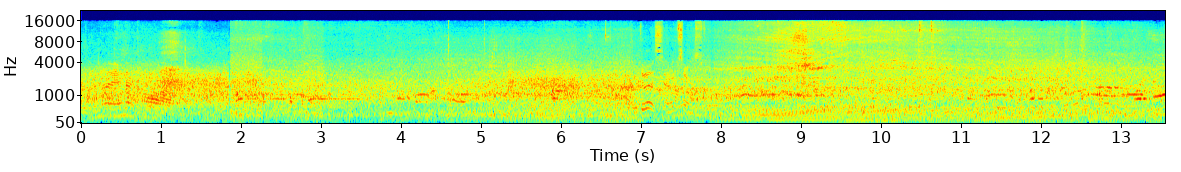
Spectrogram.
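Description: Traffic hums along a busy street at night.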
